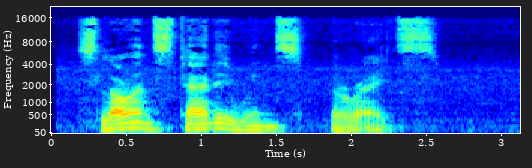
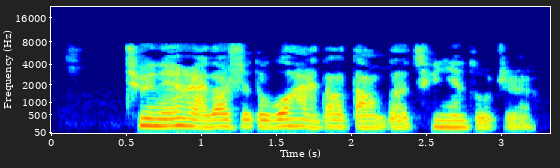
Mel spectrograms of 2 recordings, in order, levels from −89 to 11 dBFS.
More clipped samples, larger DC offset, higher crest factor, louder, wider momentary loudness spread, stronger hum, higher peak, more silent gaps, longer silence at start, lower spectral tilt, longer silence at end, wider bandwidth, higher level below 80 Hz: neither; neither; about the same, 20 dB vs 18 dB; second, -26 LUFS vs -19 LUFS; about the same, 10 LU vs 10 LU; neither; second, -6 dBFS vs -2 dBFS; neither; second, 0.2 s vs 0.5 s; about the same, -4.5 dB/octave vs -5.5 dB/octave; first, 0.55 s vs 0.1 s; first, 16.5 kHz vs 7.8 kHz; about the same, -58 dBFS vs -60 dBFS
